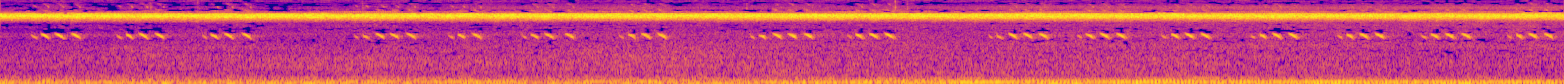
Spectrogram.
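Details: Crickets sounds for sleeping: evenly spaced pulsed chirps, some paired, about three per second with a brief pause midway, over a continuous high shrill trill and low background hum.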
